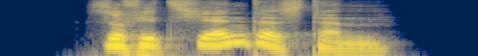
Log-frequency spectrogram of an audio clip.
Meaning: strong dative masculine/neuter singular superlative degree of suffizient
- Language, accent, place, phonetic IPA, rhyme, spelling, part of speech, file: German, Germany, Berlin, [zʊfiˈt͡si̯ɛntəstəm], -ɛntəstəm, suffizientestem, adjective, De-suffizientestem.ogg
